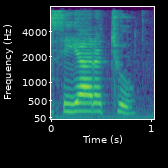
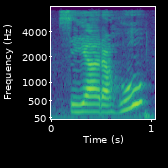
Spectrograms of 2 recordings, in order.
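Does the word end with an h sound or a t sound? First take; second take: t sound; h sound. First: The word ends with a t sound before the vowel. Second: The word ends with an h sound before the vowel. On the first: The speaker calls it right. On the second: The speaker calls it wrong.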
